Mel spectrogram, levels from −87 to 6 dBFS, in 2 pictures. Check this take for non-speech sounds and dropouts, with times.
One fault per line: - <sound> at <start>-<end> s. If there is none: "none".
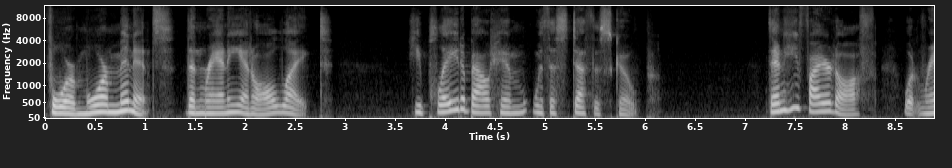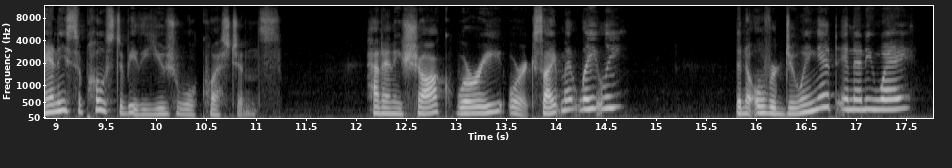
none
